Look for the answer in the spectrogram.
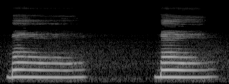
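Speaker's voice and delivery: "Ma" held high and level, as if sung; first tone. Shown as a demonstration. Teacher matching the sung example, high level "Ma". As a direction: sing out "Ma" on a flat high note. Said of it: "that is the first tone".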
